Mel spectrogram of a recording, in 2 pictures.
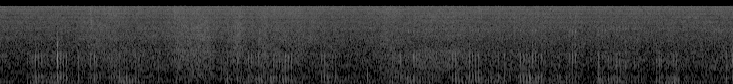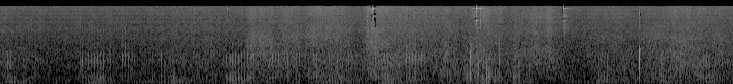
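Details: Georgia the cat gives a soft, continuous rumbling purr in rhythmic breath-length pulses, quieter and more muffled, with a few sharp clicks and rustles in the second half.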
